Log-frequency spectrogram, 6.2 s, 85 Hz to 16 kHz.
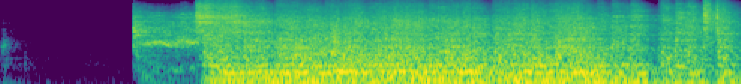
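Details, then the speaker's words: Junkyard Monaro 454 Chevy, AFR heads, hydraulic roller, Holley 1250 Dominator, first start on fuel poured in carb bowls, no fuel lines; fires and runs rough and loud with occasional pops. Lean pop on start. "i think we've just got fuel in the bowl i think we might run out of fuel so she's got a bit of a lean pop we'll see but she runs"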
